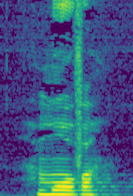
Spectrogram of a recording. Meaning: language (a set of generally accepted sound and lexical-grammatical means for expressing thoughts and establishing communication between people)
- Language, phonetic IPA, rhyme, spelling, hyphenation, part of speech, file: Belarusian, [ˈmova], -ova, мова, мо‧ва, noun, Be-мова.ogg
